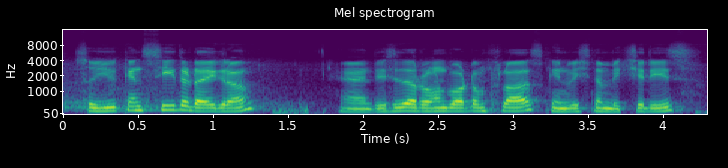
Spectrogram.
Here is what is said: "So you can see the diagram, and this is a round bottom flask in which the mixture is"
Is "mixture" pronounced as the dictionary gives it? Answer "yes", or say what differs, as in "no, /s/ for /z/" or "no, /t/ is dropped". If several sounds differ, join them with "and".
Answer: no, /s/ is dropped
